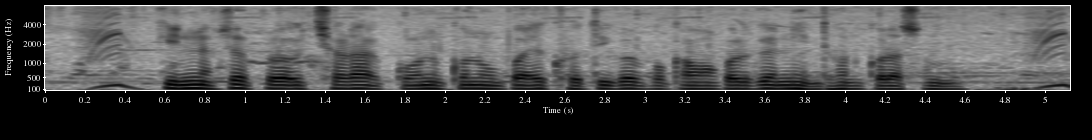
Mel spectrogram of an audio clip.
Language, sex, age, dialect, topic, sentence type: Bengali, male, 18-24, Northern/Varendri, agriculture, question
